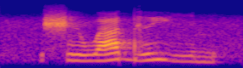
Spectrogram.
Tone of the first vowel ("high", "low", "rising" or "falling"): low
